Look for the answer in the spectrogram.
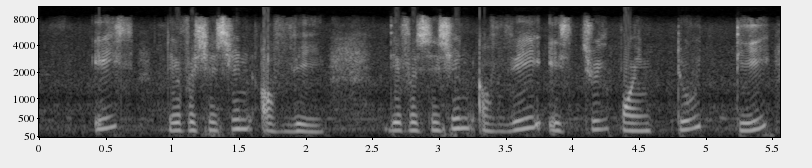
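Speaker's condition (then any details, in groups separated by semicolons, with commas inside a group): No condition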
